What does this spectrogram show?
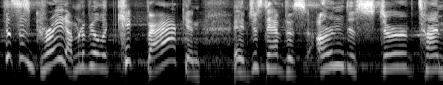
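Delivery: delighted private cheer; gleeful inner voice. Retold or imitated. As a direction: pitch it up like you can't believe your luck. Excited thoughts as the door closes.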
